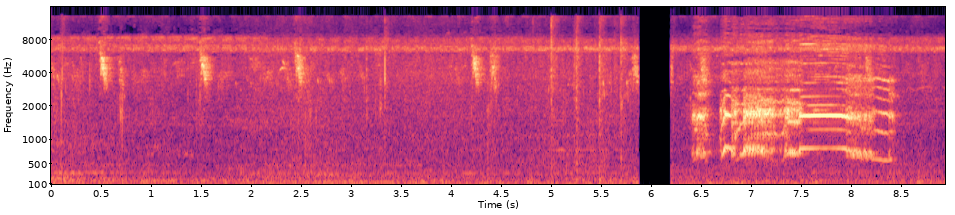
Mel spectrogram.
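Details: Rooster crowing at sunrise: after a background of regular faint ticking and a brief gap, one loud, harmonic crow lasting about two seconds, with a rising start and a sustained, strained ending.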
